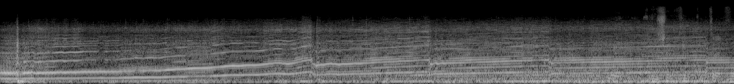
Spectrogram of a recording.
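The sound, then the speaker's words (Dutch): A Renault F1-team race car engine, driven by Nico Hulkenberg in a demonstration at Assen, screams loudly and continuously, its high, whining pitch climbing steadily and dipping briefly at a couple of gear shifts before rising again. No one speaks. “De afgelopen editie gaf eh, Nico Hulkenberg een demonstratie van het Renault F1-team. Ja, We hebben daar wat geluid van.”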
